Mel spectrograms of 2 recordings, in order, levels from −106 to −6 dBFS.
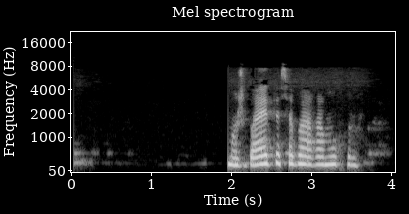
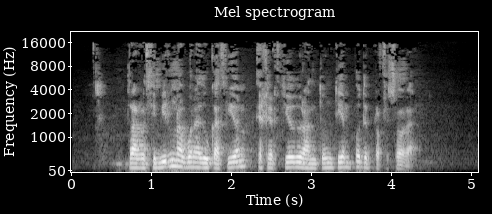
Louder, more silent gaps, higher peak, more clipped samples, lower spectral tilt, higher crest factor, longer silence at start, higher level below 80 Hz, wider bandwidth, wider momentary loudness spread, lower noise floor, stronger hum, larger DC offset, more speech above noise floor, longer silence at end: second, -26 LUFS vs -18 LUFS; neither; second, -8 dBFS vs -2 dBFS; neither; about the same, -5.5 dB/octave vs -6 dB/octave; first, 22 dB vs 16 dB; second, 0.05 s vs 0.3 s; second, -78 dBFS vs -54 dBFS; second, 8 kHz vs 16.5 kHz; second, 13 LU vs 16 LU; first, -87 dBFS vs -67 dBFS; neither; neither; first, 61 dB vs 49 dB; second, 0.45 s vs 0.8 s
